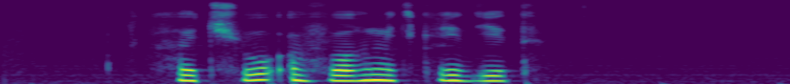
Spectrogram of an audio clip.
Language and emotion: Russian, neutral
